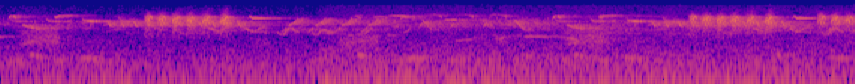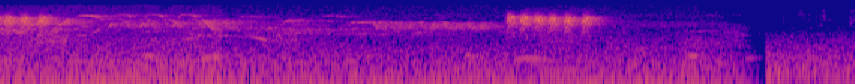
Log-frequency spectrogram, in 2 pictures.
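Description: Birdsong: many high chirps and short whistles, with three loud rapid trills, cutting off abruptly near the end.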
